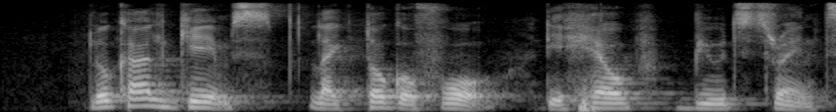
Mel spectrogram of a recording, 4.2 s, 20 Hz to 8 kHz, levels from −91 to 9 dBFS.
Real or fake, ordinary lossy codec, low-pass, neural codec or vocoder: real; MP3, 64 kbps; 7.2 kHz; none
